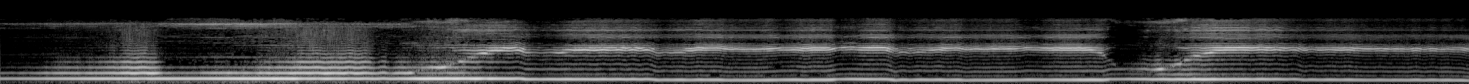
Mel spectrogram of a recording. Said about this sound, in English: I'll bring in a low tone, which is, better for the technology. And the low tones can be very grounding.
